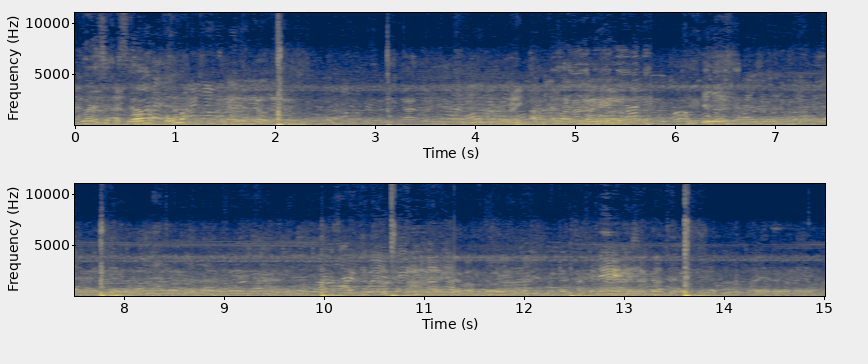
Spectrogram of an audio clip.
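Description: A crowd of spectators chatters steadily outdoors.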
